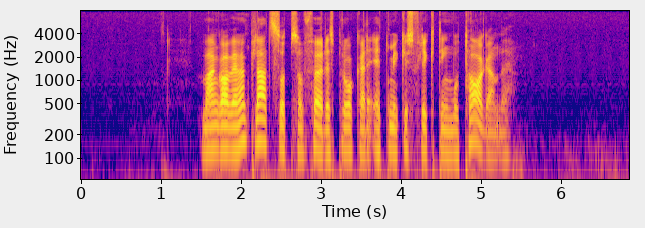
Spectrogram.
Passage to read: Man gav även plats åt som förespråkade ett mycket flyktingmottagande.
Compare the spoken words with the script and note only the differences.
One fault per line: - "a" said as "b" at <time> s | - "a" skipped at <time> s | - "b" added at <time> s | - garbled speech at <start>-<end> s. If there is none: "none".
none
